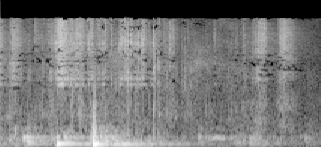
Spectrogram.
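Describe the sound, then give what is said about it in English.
Coins rattle and clatter inside a container as it is shaken, a busy metallic patter with a couple of sharper knocks early on, fading to lighter jingles toward the end. “You shake the coins in there.”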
